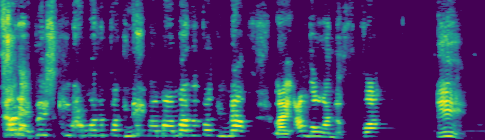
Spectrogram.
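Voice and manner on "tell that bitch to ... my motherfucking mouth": fast, high-pitched, furious rattled-off rant. Recounting going off at someone as another person walked in: retelling own angry yelling. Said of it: "I'm yelling".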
